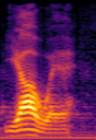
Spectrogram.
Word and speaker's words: Yahweh: L-O-R-D, all caps. Over 68 times in the Old Testament. It's not known exactly what's the best way to pronounce the name, but most scholars are saying that Yahweh is the way to pronounce it.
